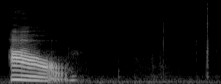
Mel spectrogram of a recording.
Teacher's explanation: You noticed that ow began with a wide open shape.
